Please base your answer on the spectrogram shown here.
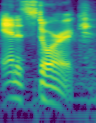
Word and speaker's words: an historic: So it's you actually pronounce it like anhistoric. You don't even really say the H.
